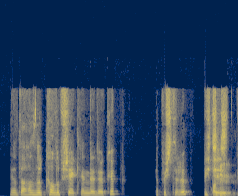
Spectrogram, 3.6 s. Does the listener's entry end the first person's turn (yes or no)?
yes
